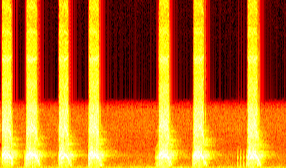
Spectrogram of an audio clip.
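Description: Small white terrier barking sharply at a rat that has gone under a garden shed: four quick barks, then three more spaced further apart.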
